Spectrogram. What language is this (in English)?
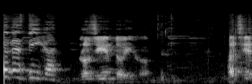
Spanish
